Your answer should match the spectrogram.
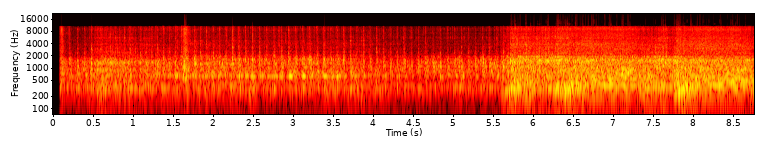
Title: Стучит двигатель Вайпер Актив в чем дело?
